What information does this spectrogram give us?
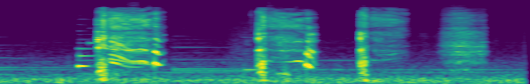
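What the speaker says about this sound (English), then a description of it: "How long have you had that cough, Tonya?" A character coughs in Genshin Impact, four sharp coughs in uneven succession, fairly close and clear, over a quiet background hum.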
